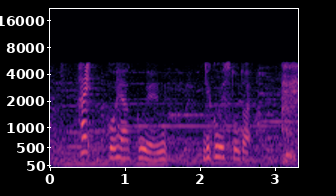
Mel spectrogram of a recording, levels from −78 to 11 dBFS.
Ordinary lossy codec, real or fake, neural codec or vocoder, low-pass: none; real; none; 5.4 kHz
